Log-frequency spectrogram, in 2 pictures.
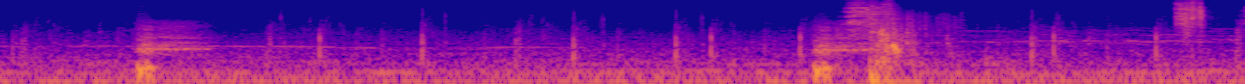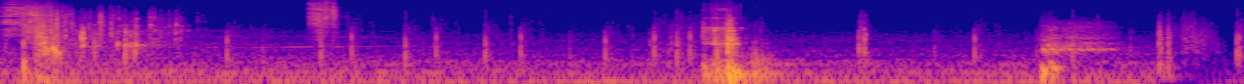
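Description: Blades swish through the air.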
